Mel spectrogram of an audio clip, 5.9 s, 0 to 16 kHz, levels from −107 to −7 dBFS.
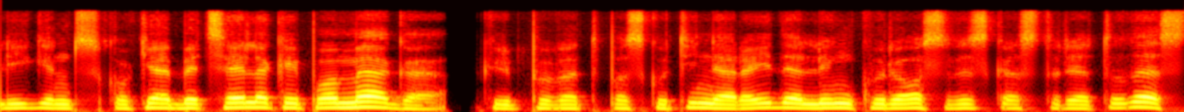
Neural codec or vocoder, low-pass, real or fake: codec, 24 kHz, 0.9 kbps, DualCodec; 10.8 kHz; fake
